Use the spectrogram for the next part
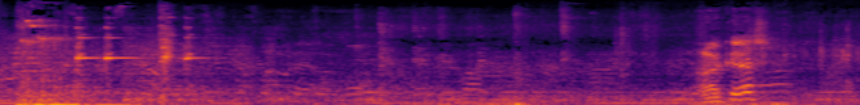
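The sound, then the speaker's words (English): A drinking glass clinks several times as it is picked up and collected from a guest, bright sharp taps over a busy, murmuring room of background chatter. “Mind if I grab that glass off you, ma'am?”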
